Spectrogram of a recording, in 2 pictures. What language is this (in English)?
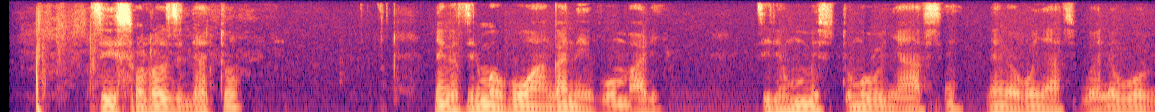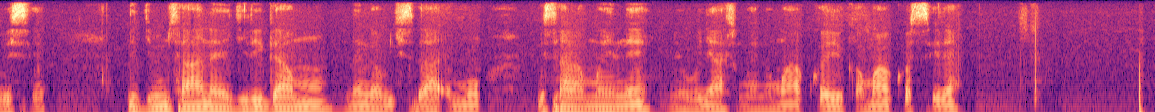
Masaaba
